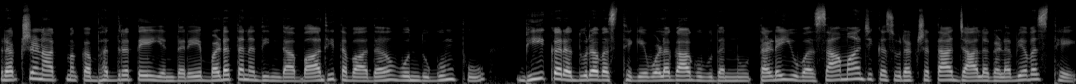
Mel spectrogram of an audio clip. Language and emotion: Kannada, neutral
